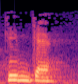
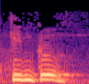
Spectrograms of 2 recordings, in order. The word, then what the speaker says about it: kim cang: gọi là kim cang, có khi đọc là kim cương. Bây giờ quý vị nghe chữ kim cương thường hơn là kim cang. Kim cương và kim cang là một chữ, và nó là một loại đá cứng khó đập vỡ.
